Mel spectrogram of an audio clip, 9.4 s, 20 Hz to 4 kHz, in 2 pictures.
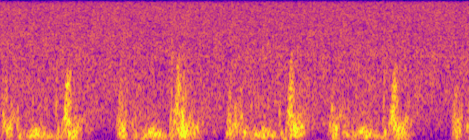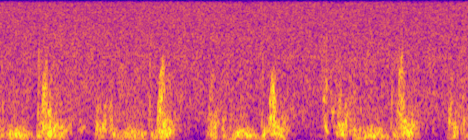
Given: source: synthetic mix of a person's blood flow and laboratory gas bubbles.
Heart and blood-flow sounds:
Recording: Doppler ultrasound of blood flow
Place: precordium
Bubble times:
7.90-8.27 s: bubbles
From the record:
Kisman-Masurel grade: 122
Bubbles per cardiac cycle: 1 to 2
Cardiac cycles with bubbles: 10 to 50%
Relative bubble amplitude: moderate (0.250 to 0.450)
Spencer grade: 2 (many but less than half of the cardiac periods contain bubble signals, singularly or in groups)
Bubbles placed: only in the low amplitude regions of the cardiac cycle

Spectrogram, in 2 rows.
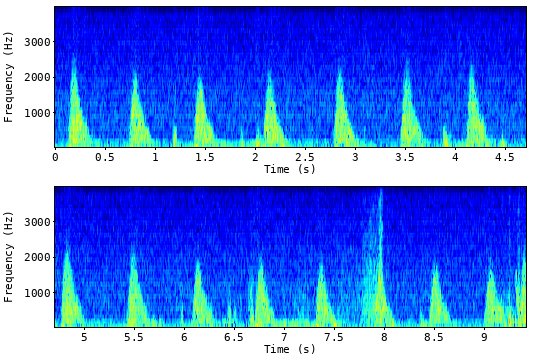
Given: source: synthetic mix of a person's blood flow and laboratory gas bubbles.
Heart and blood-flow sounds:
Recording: Doppler ultrasound of blood flow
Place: subclavian vein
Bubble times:
9.15-9.43 s: bubbles
From the record:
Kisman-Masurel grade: 112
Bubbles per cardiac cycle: 1 to 2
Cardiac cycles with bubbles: 1 to 10%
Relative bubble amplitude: moderate (0.250 to 0.450)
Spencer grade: 1 (occasional bubble signal discernible with the cardiac motion signal, with majority of cardiac periods free of bubbles)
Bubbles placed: anywhere in the cardiac cycle

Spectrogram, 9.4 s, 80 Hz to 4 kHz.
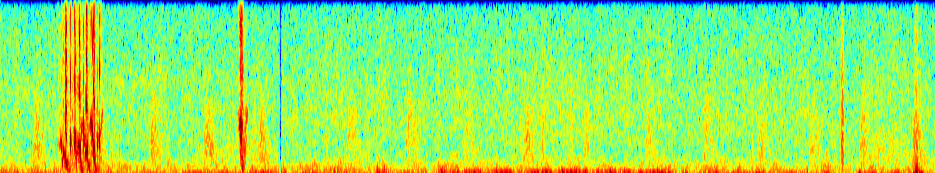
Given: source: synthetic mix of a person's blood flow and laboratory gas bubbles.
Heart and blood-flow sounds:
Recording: Doppler ultrasound of blood flow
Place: subclavian vein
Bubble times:
0.57-1.04 s: bubbles
2.38-2.48 s: bubbles
From the record:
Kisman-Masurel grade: 123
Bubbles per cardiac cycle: 1 to 2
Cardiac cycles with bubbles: 10 to 50%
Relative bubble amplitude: loud (0.450 to 0.775)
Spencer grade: 2 (many but less than half of the cardiac periods contain bubble signals, singularly or in groups)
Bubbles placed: anywhere in the cardiac cycle

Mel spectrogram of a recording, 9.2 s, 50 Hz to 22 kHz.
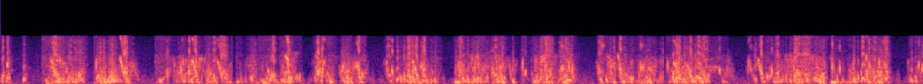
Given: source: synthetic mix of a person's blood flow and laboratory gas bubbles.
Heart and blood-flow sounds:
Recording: Doppler ultrasound of blood flow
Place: subclavian vein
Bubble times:
0.00-0.13 s: bubbles
0.21-0.31 s: bubbles
0.42-0.90 s: bubbles
0.95-1.35 s: bubbles
1.55-2.32 s: bubbles
2.35-3.03 s: bubbles
3.12-3.70 s: bubbles
3.83-4.42 s: bubbles
4.53-5.78 s: bubbles
5.96-7.30 s: bubbles
7.46-8.93 s: bubbles
9.07-9.24 s: bubbles
From the record:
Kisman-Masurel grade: 444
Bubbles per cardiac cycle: continuous sound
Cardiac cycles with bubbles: 100%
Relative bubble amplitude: maximal (0.775 to 0.999)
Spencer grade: 4 (maximum detectable bubble signal sounding continuously throughout systole and diastole of every cardiac period, and overriding the amplitude of the normal cardiac signals)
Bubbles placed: anywhere in the cardiac cycle

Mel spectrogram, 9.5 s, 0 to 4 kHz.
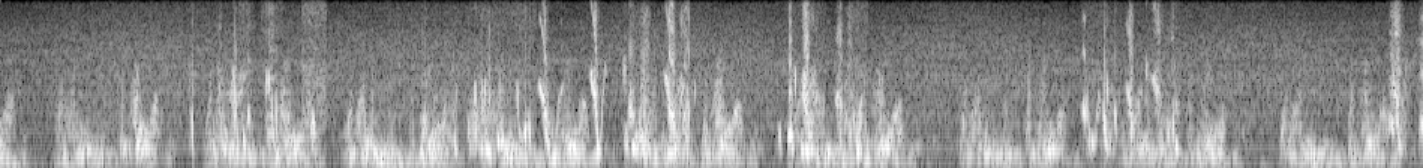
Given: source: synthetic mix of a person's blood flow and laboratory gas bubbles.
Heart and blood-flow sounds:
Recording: Doppler ultrasound of blood flow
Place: precordium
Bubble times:
1.24-1.70 s: bubbles
1.73-2.18 s: bubbles
2.79-3.79 s: bubbles
3.91-4.05 s: bubbles
4.14-4.37 s: bubbles
4.40-4.67 s: bubbles
5.16-5.52 s: bubbles
5.57-5.79 s: bubbles
7.20-7.90 s: bubbles
9.25-9.42 s: bubbles
9.45-9.50 s: bubbles
From the record:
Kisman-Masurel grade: 333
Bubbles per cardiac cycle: rolling drumbeat, 9 or more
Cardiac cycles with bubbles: 50 to 99%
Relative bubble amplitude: loud (0.450 to 0.775)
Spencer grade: 3 (all of the cardiac periods contain showers or single bubble signals, but not dominating or overriding the cardiac motion signals)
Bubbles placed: only in the low amplitude regions of the cardiac cycle

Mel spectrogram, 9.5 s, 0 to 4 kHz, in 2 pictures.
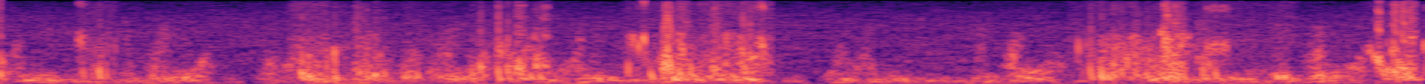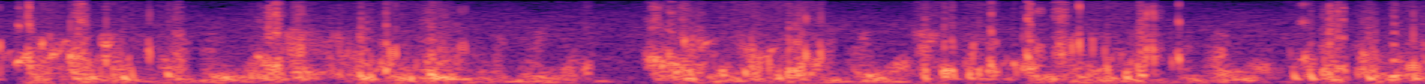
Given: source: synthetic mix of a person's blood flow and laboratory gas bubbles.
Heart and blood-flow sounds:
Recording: Doppler ultrasound of blood flow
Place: precordium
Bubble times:
0.00-0.05 s: bubbles
0.24-0.39 s: bubbles
0.96-1.86 s: bubbles
2.06-2.59 s: bubbles
3.55-4.33 s: bubbles
4.52-5.39 s: bubbles
5.56-6.41 s: bubbles
6.68-6.74 s: bubbles
6.89-7.53 s: bubbles
7.78-8.72 s: bubbles
9.03-9.51 s: bubbles
From the record:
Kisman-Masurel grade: 444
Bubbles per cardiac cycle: continuous sound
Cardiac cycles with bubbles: 100%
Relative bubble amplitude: maximal (0.775 to 0.999)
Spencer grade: 4 (maximum detectable bubble signal sounding continuously throughout systole and diastole of every cardiac period, and overriding the amplitude of the normal cardiac signals)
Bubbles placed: only in the low amplitude regions of the cardiac cycle

